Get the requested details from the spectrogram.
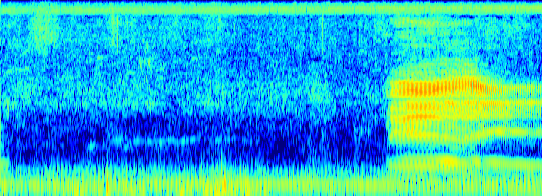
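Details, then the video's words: Cow eating grass, giving one long, strong moo in the last second, harmonic and fairly steady, rising slightly at the start, over a constant low rumbling hum. "CUTE AND FUNNY COW SOUND EATING GRASS COMPILATION - COW MOOING- CON BO"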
